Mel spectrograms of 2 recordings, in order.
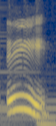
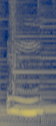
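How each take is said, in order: First: The vowel is said loudly. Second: The vowel is said quietly. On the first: "чим вище будемо підніматися, тим голосніше будемо його промовляти" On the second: "Внизу ми будемо промовляти звук «и» тихо"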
